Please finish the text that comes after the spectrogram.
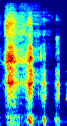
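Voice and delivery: low creaky, voiceless cackle; slow staccato demon chuckle; guttural demon laugh. A narrator's reading. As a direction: laugh in a dry demonic rattle. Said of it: "voice coming from the girl was low, guttural".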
